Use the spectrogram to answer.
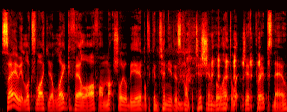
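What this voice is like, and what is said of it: Put-on Australian accent. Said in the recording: “I started to give Monica an Australian accent because I'm still used to the medics on Survivor who come in.”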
